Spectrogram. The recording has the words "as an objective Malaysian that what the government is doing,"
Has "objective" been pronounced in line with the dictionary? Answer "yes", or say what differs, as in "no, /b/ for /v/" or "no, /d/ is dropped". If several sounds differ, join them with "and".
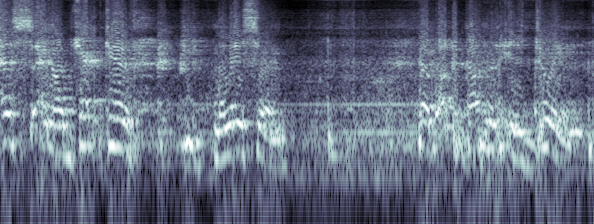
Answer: yes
